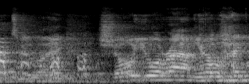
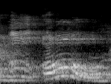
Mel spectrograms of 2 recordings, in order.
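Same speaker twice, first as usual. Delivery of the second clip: 1 cowardly; 10 semitones higher, 4 dB louder than usual. Retold or imitated. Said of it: "because I'm a coward, I was like".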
